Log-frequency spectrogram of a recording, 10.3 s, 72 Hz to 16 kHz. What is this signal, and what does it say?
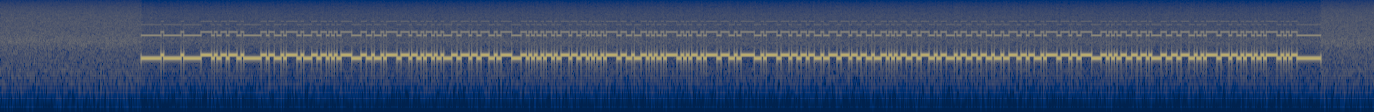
RTTY (50 baud, 170 Hz shift), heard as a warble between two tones, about 1050 Hz centre. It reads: LEUROPE DU NORD REPRESENTE LA PRINCIPALE ORIGINE DES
